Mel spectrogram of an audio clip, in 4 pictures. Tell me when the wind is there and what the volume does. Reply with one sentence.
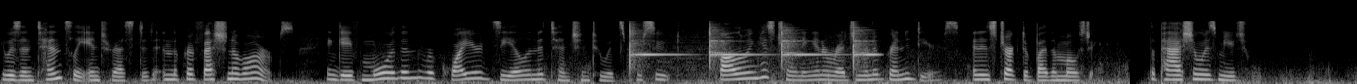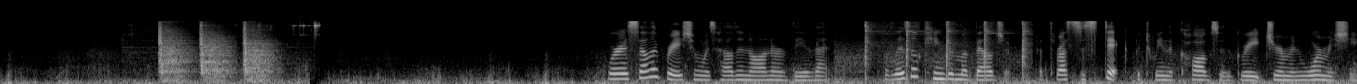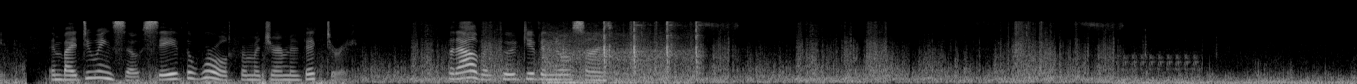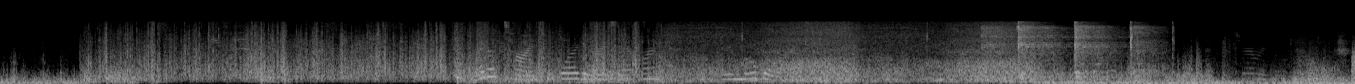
You can hear the wind from 0.0 to 54.2 s, getting louder.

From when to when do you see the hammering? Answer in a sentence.
The hammering can be heard from 6.2 to 8.8 s, from 14.8 to 16.8 s, from 21.9 to 23.9 s, from 32.5 to 34.2 s and from 50.5 to 52.5 s.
